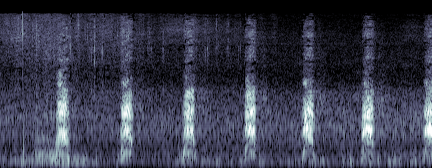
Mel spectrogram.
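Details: Cappy, a pet dog, barking at a baby groundhog: sharp, mid-pitched barks at an even pace, about seven across the stretch, with a faint background hiss between them.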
